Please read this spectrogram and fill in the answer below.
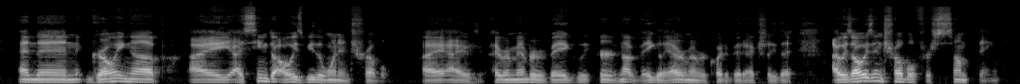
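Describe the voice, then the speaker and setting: In a very clean recording with a silent background, a man talks at a very fast pace with a fairly low pitch and fairly even intonation. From Alaska, from a Spanish-speaking childhood. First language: Spanish. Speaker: podcast guest in addiction recovery. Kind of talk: personal testimony; casual chat.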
